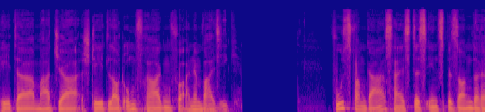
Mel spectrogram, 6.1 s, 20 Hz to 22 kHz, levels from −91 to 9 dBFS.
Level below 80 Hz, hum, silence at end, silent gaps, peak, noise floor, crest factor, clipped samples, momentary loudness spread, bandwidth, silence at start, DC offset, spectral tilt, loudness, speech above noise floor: -50 dBFS; none; 0 s; 3.03-3.72 s; -16 dBFS; under -90 dBFS; 16 dB; under 0.1%; 4 LU; 15.5 kHz; 0 s; under 0.1%; -6 dB/octave; -31 LUFS; over 60 dB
